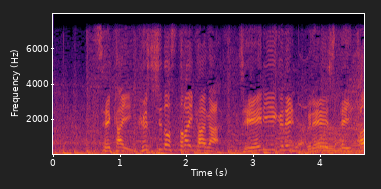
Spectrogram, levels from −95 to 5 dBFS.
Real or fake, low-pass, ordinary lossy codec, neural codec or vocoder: real; 7.2 kHz; none; none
